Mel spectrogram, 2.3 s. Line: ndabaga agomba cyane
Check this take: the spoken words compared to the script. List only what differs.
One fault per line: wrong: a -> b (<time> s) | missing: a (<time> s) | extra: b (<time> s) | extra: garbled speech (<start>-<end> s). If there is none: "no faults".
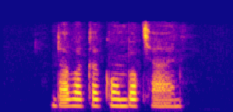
no faults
